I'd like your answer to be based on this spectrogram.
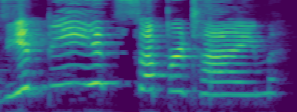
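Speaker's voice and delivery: high, loud, bursting with joy; a dog thrilled it's supper time; excited yelp. A narrator's reading.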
